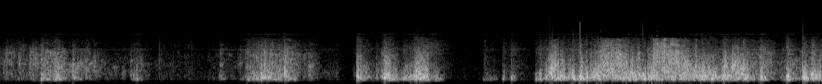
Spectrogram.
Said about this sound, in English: Now we hear the ocean.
